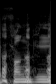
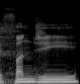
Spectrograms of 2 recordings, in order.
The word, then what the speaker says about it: fungi: yep feral fung fungi there's there's infinite ways to say it fungi is the proper way to say it you could say fungi you could say fungi feral f-e-r-a-l fungi f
